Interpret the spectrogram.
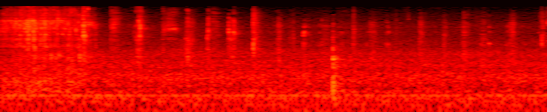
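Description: Close-miked eating sounds: wet mouth clicks and chewing, scattered and irregular. There is a short hissing rush in the first second and one sharper click a little after three seconds.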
